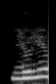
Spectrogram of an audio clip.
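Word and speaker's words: luglio: এন এ নি অনি লুলিও বানানের দিকে খেয়াল করে এখানে আছে এল এ ও এ উচ্চারণ হবে লু আর জি এল এ ই লি আর ও উচ্চারণ তো ও এর মতই হবে তার মানে এল এ ও লু জি এল এ ই তিনটি বর্ণ মিলে হবে লি ও ইয় সেপ্টেমব্রে এখানে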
